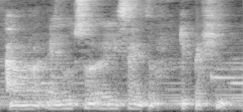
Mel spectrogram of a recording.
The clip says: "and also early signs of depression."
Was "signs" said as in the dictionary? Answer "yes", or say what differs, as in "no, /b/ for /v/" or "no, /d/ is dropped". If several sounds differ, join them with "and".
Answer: no, /n/ is dropped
